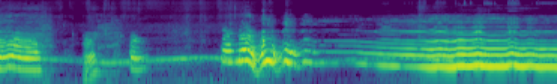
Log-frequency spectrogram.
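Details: German Shepherd howling along with a tornado siren drill. Opens with short harmonic cries and brief breaks, then a wavering, rising howl that settles into a long sustained tone over the siren's slow, smooth sweep.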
